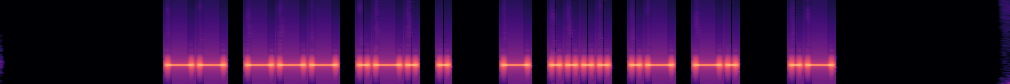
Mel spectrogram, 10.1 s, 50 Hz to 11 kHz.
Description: Morse code, heard as a keyed tone, about 17 wpm, 700 Hz. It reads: MORE THAN A
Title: Speed-Racing - Sets of 3 Words 15wpm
